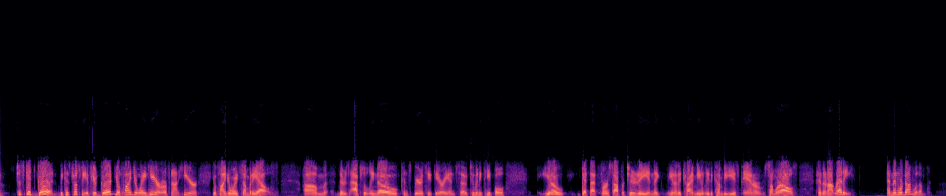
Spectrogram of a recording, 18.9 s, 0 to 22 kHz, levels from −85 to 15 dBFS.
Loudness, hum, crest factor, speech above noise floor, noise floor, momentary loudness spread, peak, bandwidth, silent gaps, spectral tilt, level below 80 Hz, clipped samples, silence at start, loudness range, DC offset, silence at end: -15 LUFS; none; 14 dB; 47 dB; -62 dBFS; 11 LU; 0 dBFS; 4.3 kHz; none; -9.5 dB/octave; -58 dBFS; under 0.1%; 0 s; 3 LU; under 0.1%; 0.5 s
